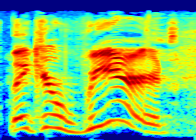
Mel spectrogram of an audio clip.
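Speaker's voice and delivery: high, insistent mock plea to be left alone; retold protest. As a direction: act out shaking off a pursuer. Retold fending off a pursuing date.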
